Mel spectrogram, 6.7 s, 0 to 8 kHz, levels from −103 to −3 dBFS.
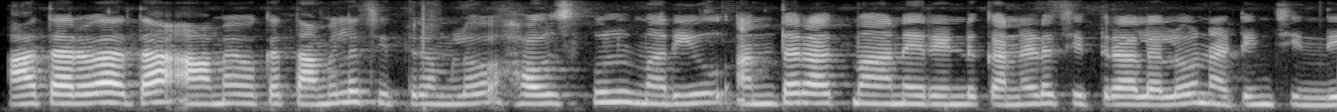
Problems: none marked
